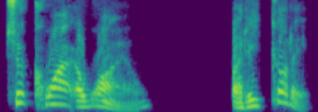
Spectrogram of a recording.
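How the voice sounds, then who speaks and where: Mellow man thinking aloud. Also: a little high, slightly rough, no room sound, studio quality. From Britain. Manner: animated, halting, restarts and repeats phrases as he thinks aloud. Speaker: interview guest, writer and producer. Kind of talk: casual conversational interview.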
